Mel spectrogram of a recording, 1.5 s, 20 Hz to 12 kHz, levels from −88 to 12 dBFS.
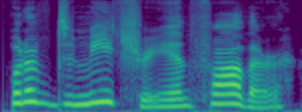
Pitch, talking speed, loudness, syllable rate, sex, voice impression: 250 Hz, 200 wpm, -16 LUFS, 5.1 syllables/s, female, very feminine, slightly young, slightly adult-like, thin, tensed, powerful, very bright, very hard, very clear, very fluent, slightly cute, slightly cool, intellectual, very refreshing, sincere, slightly calm, friendly, reassuring, unique, elegant, slightly wild, sweet, very lively, strict, intense, slightly sharp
